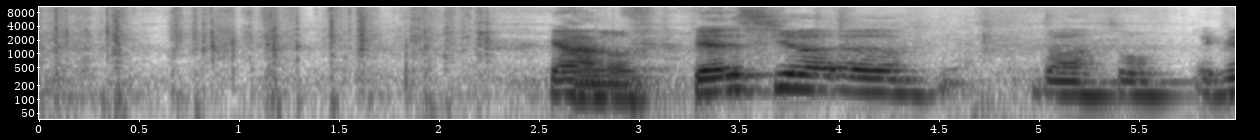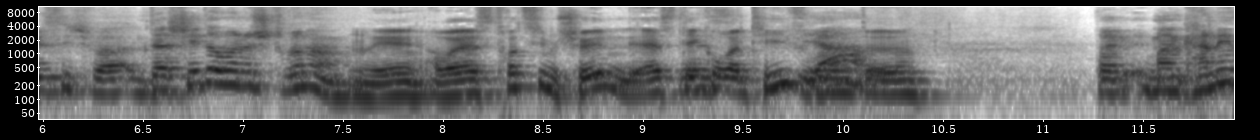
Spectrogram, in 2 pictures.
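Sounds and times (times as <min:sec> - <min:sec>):
paper fortune teller flapping and rustling: 0:00.0 - 0:02.4
speech: 0:02.6 - 0:10.5, 0:11.2 - 0:11.9.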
